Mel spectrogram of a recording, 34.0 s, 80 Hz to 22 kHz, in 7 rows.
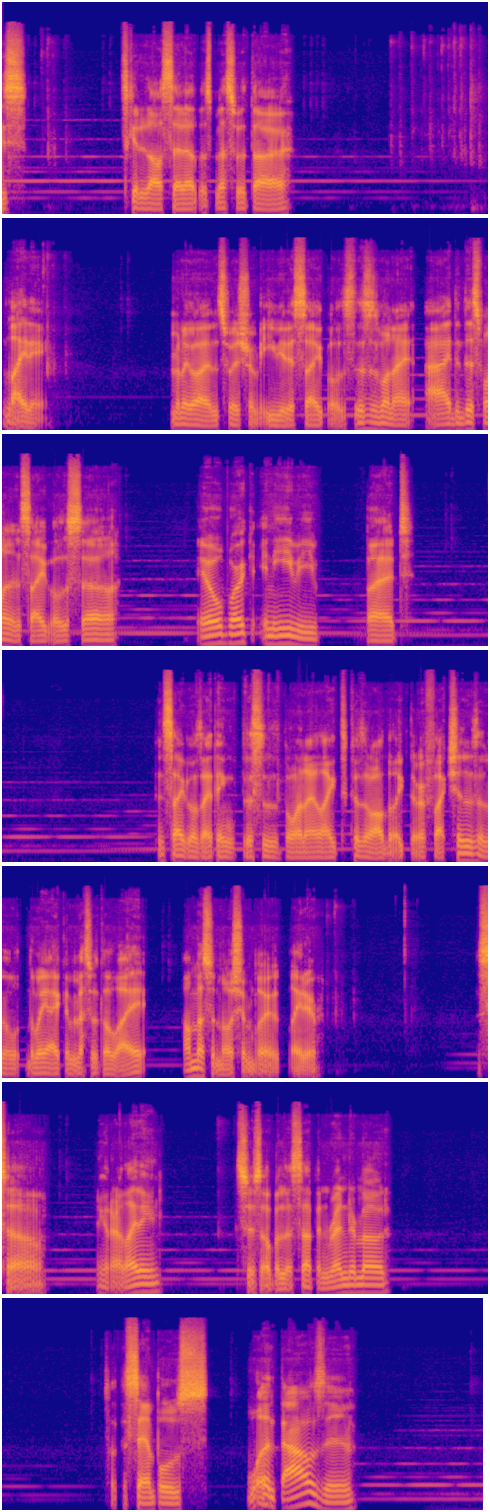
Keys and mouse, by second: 0.5 super+s, 1.8 click, 3.0-4.7 drag, 5.3 super+s, 6.7 click, 10.4 click, 14.2-17.2 drag, 19.9 click, 20.6 click, 21.0 click, 21.5 click, 22.8 super+s, 24.9 click, 25.7 drag, 26.4 z.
